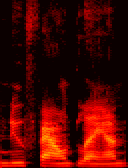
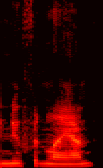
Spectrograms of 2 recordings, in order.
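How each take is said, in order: First: The word is said fully, every syllable clear. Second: The word is said clipped, with syllables squeezed. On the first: This is how outsiders say it. The speaker calls it wrong. "we don't say Newfoundland" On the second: This is how Canadians say it. The speaker calls it right. "we say Newfoundland. It's very truncated"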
